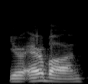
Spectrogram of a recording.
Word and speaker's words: Arbonne: So let's touch upon your Arbonne, right? That's how you say it, Arbonne, yep.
